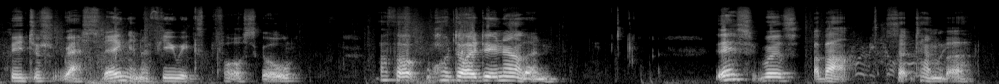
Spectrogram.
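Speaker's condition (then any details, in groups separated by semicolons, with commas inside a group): Cerebral palsy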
